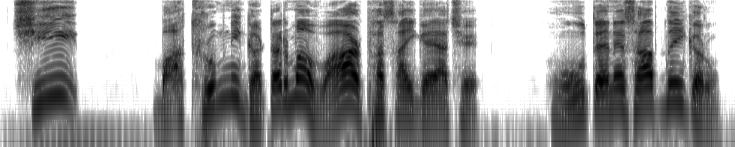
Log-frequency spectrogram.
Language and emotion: Gujarati, disgusted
